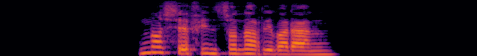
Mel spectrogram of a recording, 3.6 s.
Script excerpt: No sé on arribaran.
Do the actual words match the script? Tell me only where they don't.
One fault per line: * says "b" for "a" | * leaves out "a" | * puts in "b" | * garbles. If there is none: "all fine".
* puts in "fins"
